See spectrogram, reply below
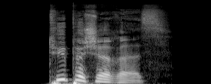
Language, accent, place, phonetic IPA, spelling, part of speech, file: German, Germany, Berlin, [ˈtyːpɪʃəʁəs], typischeres, adjective, De-typischeres.ogg
- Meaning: strong/mixed nominative/accusative neuter singular comparative degree of typisch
